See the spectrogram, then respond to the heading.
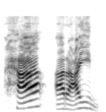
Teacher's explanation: হা আর আইন এই দুইটা অক্ষর একই জায়গা থেকে উচ্চারণ হবে হলকের মধ্যখান থেকে বা গলার মধ্যখান থেকে উচ্চারণ হবে হা গলা থেকে হালকা একটু বাতাস বের করতে হবে আইন অক্ষরটা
